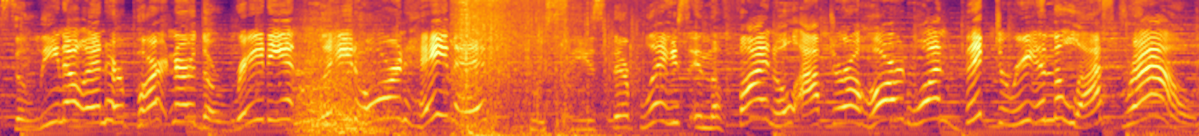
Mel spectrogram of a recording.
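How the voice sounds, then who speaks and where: A woman voicing a showy young tournament announcer in a video game, proclaiming in a grand, theatrical manner. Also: extremely high pitch. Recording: loud music over the voice.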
